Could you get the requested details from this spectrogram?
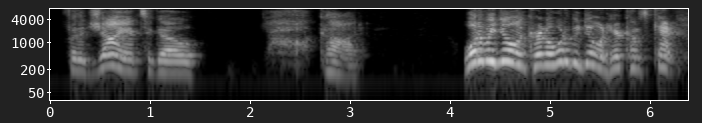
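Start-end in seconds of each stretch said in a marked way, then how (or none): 2.2-5.6 loud, high panic at the colonel; hammed-up frantic officer; what are we doing, yelled in alarm; panicked general. Panicked general in movie scene.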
